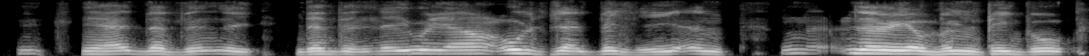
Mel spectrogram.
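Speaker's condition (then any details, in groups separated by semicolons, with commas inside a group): Cerebral palsy; permanent wheelchair user; speech impediment, rehearsed words for clarity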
